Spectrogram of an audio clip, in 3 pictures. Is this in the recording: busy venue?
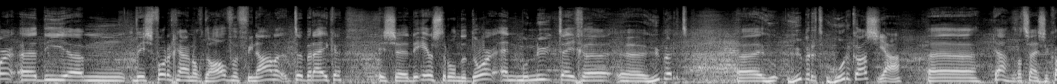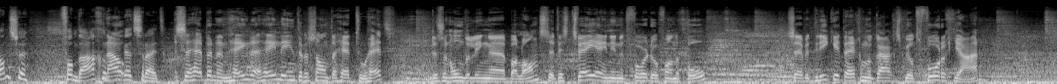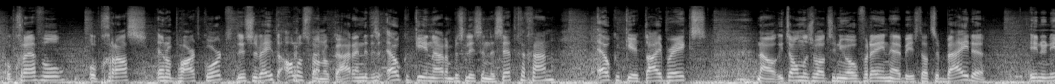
yes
